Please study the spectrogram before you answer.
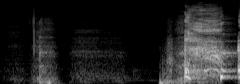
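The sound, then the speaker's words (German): A person coughing: a sharp cough, then a fainter breathy one, followed after a pause by a louder, longer raspy coughing fit. “Ja, wenn du husten musst, du husten.”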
